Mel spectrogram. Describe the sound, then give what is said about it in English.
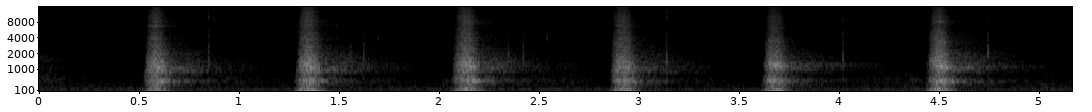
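Six rapid, forceful exhales through the mouth in a breathwork exercise, evenly spaced and breathy. Each is a sharp puff that quickly fades, with no talk between them. “So it's going to be all exhales through the mouth. And it's going to sound like this.”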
